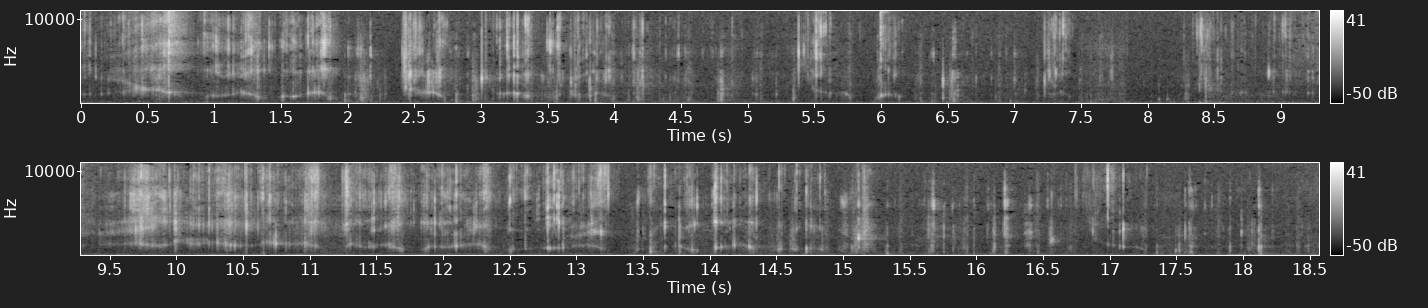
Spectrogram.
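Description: Close-miked chewing of soft, foamy marshmallows: sticky, wet mouth sounds with many small clicks and smacks of lips and tongue, busiest about a second in and again around ten seconds in.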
